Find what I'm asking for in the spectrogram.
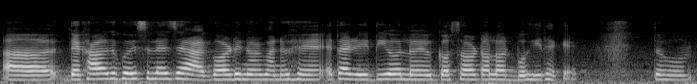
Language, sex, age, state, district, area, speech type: Assamese, female, 18-30, Assam, Sonitpur, rural, spontaneous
